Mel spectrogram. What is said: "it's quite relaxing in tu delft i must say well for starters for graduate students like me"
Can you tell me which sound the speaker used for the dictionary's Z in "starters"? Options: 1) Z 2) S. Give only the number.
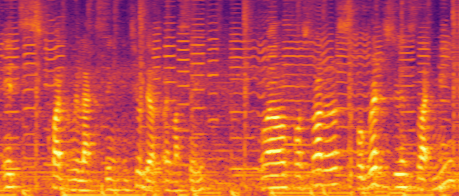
2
